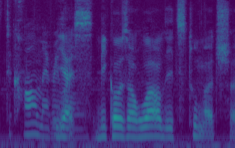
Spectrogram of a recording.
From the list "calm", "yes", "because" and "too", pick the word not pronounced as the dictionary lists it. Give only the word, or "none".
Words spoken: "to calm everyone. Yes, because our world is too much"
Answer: none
